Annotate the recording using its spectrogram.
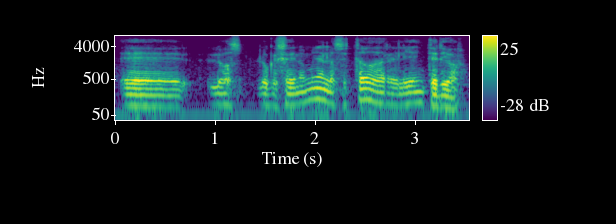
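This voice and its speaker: An interviewed author, a middle-aged man with a low-sitting voice, tells a spiritual story haltingly, peppering it with frequent "eh" fillers. There's slight background noise.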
